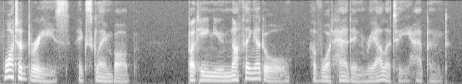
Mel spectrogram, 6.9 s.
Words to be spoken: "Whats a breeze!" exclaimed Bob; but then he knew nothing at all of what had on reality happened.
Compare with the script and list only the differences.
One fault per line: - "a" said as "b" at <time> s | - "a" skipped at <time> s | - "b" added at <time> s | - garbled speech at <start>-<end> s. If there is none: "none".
- "Whats" said as "What" at 0.0 s
- "then" skipped at 3.0 s
- "on" said as "in" at 5.3 s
